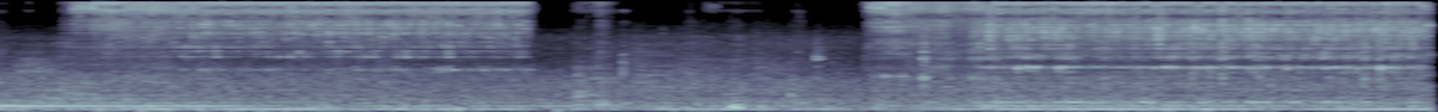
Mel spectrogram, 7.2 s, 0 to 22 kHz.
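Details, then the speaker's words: Abandoned 1976 Ford F100 Ranger engine sitting for a long time, spark plug out, penetrating spray into bore; sharp hiss turns to wet splashing, showing water standing in the cylinder; owner thinks the motor is probably shot. "It's spraying on top of water. But that whole Yeah, that whole cylinder sitting on sitting in the water."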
